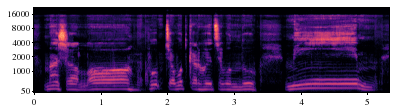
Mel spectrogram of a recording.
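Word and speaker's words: ميم: মিম। মিমের মাখরাজ হলো দুই ঠোঁটের শুষ্ক বা বাইরের শুকনো অংশ থেকে। যখন আমরা এটি উচ্চারণ করব, আমাদের দুই ঠোঁট খুব স্বাভাবিকভাবে বন্ধ হবে এবং খুলে যাবে।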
